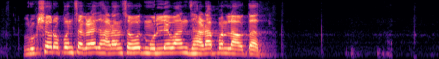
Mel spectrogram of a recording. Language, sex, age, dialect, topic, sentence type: Marathi, female, 25-30, Southern Konkan, agriculture, statement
